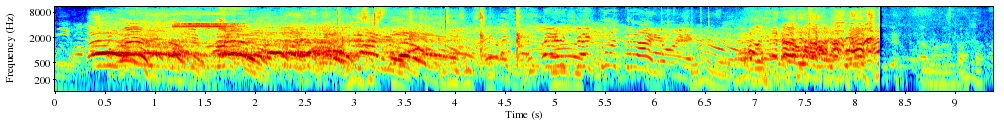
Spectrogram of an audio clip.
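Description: A crowd of people cheers and shouts loudly nearby.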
